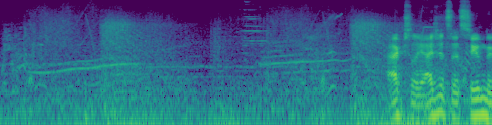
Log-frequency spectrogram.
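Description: Electronic game sound effects whoosh and chime.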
